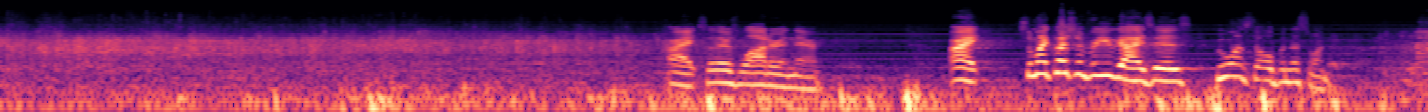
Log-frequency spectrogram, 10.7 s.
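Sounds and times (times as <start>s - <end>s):
audience applause: 0.0s - 5.0s
speech: 5.0s - 6.2s, 7.1s - 10.2s.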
